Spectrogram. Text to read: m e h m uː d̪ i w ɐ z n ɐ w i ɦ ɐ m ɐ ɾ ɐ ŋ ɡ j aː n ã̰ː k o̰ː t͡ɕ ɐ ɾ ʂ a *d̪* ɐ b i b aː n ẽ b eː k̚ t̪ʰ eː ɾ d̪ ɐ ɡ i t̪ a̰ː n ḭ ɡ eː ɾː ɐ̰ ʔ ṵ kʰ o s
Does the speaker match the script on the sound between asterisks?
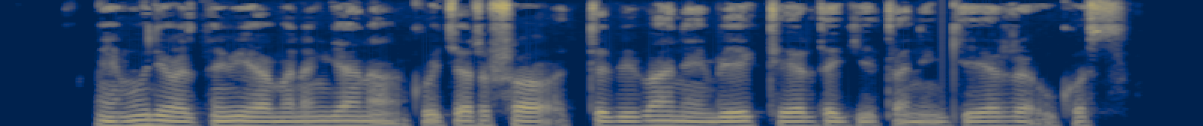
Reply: no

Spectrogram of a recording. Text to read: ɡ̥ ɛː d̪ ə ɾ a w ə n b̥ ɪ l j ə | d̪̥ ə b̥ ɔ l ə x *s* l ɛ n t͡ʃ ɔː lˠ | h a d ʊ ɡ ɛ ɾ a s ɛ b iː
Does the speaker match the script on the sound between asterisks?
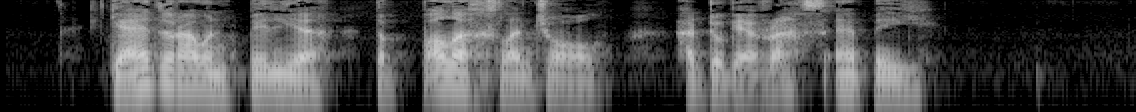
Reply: yes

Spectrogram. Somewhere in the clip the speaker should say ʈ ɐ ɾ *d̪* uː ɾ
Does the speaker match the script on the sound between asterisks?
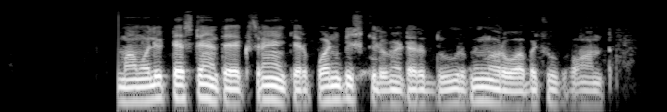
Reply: yes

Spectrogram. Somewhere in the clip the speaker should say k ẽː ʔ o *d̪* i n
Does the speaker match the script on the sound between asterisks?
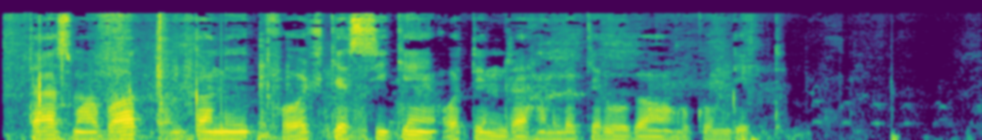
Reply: no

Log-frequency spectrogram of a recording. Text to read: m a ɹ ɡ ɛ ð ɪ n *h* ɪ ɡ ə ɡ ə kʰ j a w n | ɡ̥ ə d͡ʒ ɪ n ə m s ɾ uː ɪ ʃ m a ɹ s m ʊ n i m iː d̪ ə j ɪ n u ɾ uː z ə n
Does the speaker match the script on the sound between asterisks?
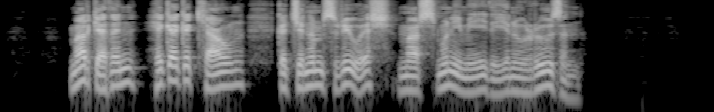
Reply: yes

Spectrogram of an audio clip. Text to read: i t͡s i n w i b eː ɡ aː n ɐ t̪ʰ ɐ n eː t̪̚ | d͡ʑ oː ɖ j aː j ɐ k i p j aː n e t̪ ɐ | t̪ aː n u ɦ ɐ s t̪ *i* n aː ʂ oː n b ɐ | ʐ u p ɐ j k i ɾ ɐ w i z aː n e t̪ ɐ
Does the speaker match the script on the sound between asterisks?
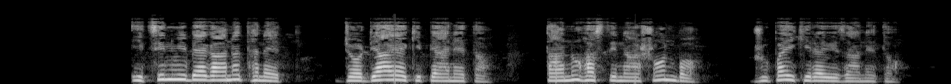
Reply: yes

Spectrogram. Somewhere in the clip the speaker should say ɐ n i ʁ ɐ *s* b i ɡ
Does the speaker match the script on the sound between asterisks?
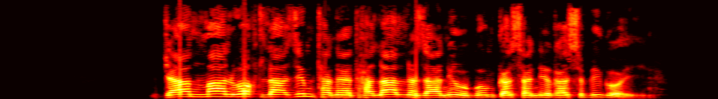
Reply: yes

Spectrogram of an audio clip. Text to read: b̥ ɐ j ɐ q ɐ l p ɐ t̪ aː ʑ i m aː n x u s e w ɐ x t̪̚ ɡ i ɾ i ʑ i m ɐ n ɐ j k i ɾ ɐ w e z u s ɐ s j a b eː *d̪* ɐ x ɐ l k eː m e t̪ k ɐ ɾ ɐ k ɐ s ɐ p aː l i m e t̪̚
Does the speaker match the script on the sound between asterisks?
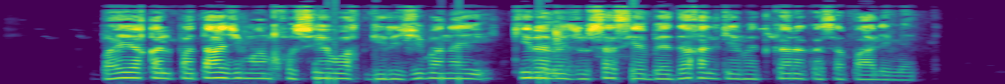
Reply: yes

